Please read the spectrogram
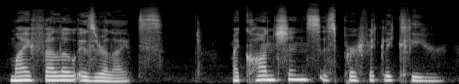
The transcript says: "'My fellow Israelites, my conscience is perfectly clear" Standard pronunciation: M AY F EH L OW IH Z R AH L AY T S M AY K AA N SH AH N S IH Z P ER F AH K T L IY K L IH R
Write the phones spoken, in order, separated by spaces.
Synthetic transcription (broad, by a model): M AY F EH L OW IH Z R AH L AY T S M AY K AA N SH AH N S IH Z P ER F AH K T L IY K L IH R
